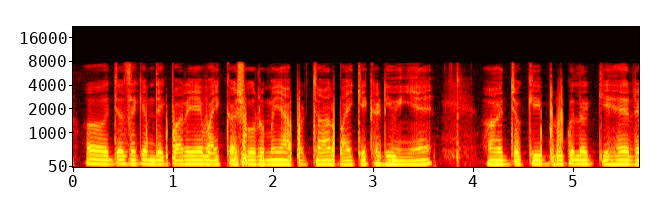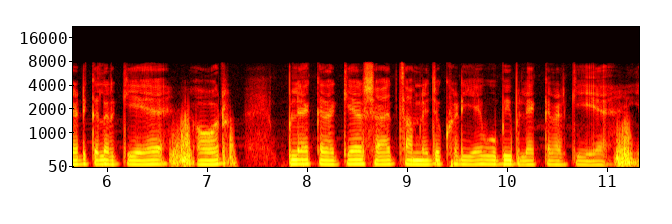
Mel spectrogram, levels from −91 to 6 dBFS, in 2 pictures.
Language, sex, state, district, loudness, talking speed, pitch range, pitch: Hindi, male, Uttar Pradesh, Muzaffarnagar, -19 LUFS, 245 wpm, 110-115 Hz, 115 Hz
